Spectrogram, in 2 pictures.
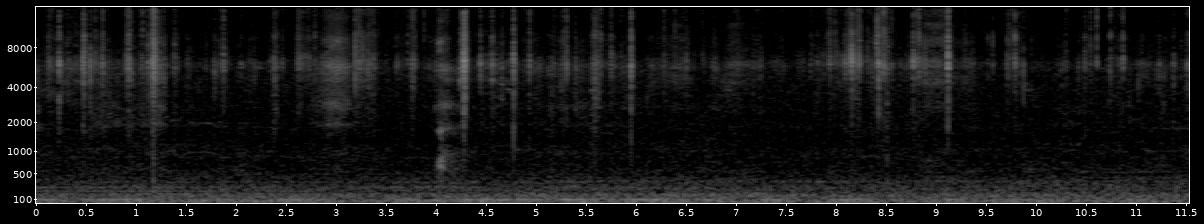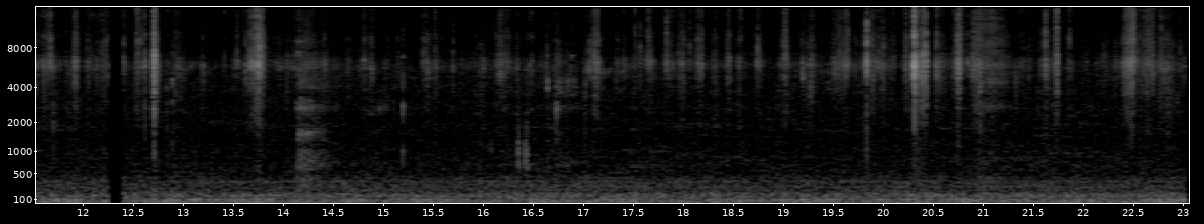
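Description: Faint rustling and rubbing of three-strand rope as its strands are tucked and pulled tight by hand, over a steady low hum.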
